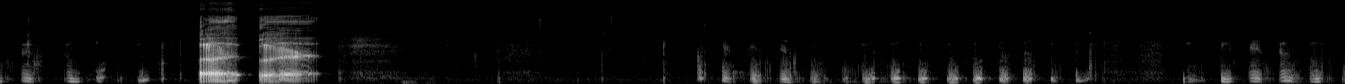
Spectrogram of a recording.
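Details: A long run of short, repeated belches with a couple of louder, drawn-out burps. Repeated burping.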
